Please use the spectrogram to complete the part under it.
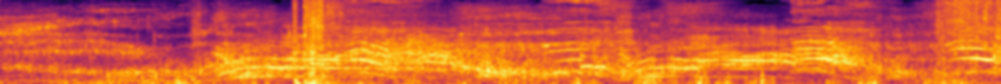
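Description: A zombie groans and snarls up close.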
